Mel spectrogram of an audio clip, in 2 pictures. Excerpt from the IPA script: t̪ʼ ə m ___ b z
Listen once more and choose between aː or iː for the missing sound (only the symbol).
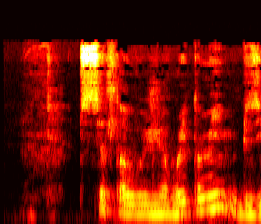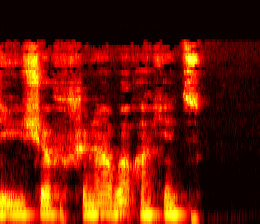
iː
